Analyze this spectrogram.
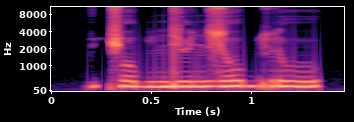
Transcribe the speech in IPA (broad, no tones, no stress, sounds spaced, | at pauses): c o b n d y n z o b r u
